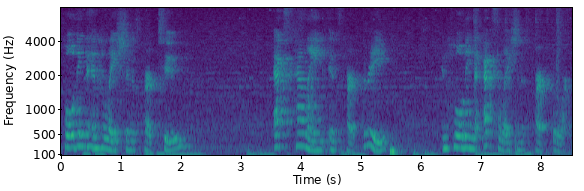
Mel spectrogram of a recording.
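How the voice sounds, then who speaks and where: A woman instructor leading a guided breathing exercise, counting out in a measured, encouraging way. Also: medium pitch. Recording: very echoey room, music behind. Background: music.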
